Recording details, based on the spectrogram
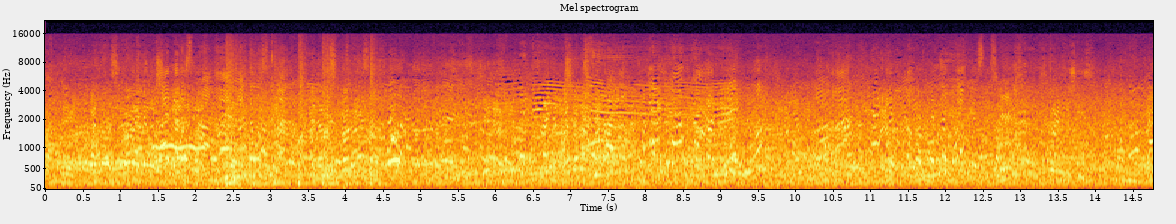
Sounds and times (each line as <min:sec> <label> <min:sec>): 0:00.0 crowd 0:14.7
